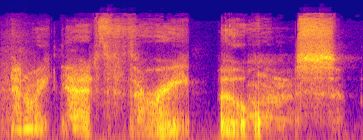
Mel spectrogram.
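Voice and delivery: laughing ASMR whisper. Pretend. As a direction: whisper through giggles. Joining the ASMR whisper bit.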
